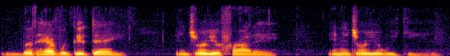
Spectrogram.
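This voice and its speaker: A woman with a Southern US accent and a folksy, drawn-out drawl, chatting casually with viewers as a livestream host. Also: sits low, steady tone, dry recording, dull audio. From southern United States.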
